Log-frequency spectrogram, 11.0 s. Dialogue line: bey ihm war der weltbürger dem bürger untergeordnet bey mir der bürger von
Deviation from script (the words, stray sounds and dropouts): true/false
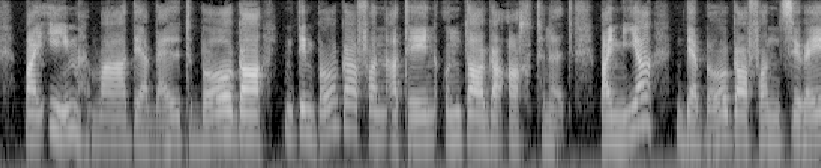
true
